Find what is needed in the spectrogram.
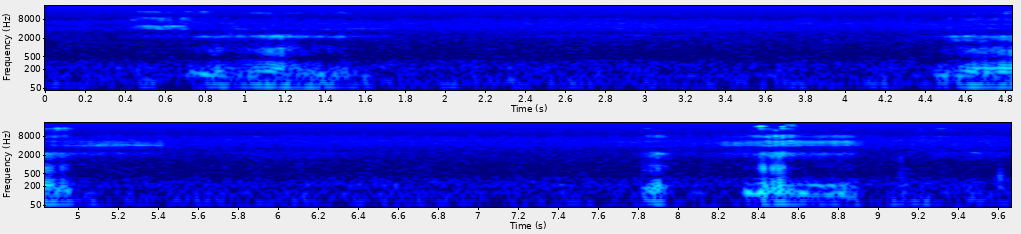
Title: Creepy Pants cat snoring so loud! #scarycat #cat #creepypants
